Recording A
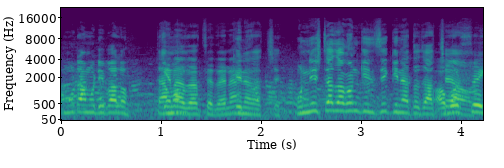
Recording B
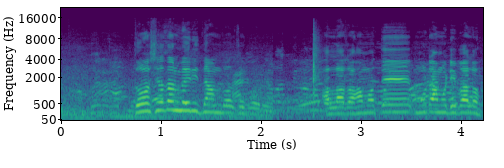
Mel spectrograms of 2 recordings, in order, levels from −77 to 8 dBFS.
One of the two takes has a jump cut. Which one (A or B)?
B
